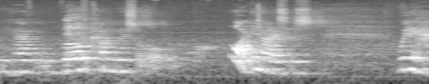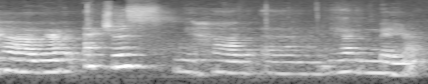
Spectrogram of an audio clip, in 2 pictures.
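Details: Stuttering in an adult woman who stutters, a keynote speaker at a world congress for people who stutter.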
